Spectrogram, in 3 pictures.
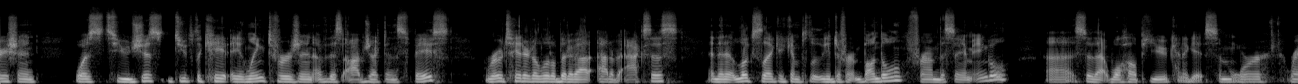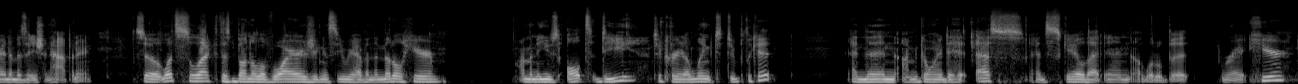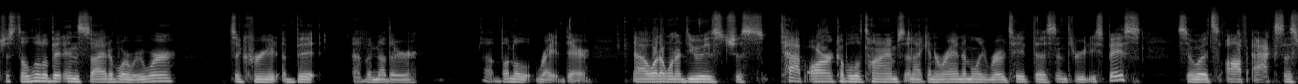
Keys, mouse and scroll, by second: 8.3-12.4 middle drag, 12.7 KP_1, 13.5-14.2 scroll up 2, 14.2-14.9 shift+middle drag, 15.2 g, 17.0-17.7 right drag, 19.6 alt+d, 29.0-30.1 drag, 30.1-32.1 middle drag, 32.9 r, 36.6 click, 37.3 scroll down 1.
